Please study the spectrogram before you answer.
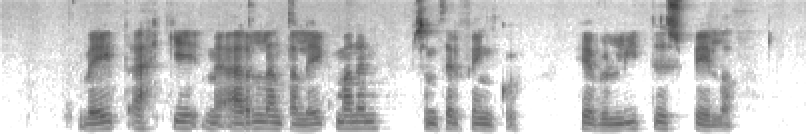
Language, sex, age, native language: Icelandic, male, 30-39, Icelandic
